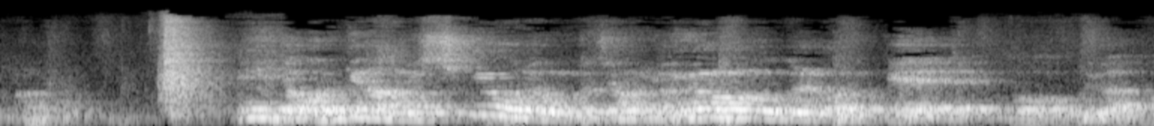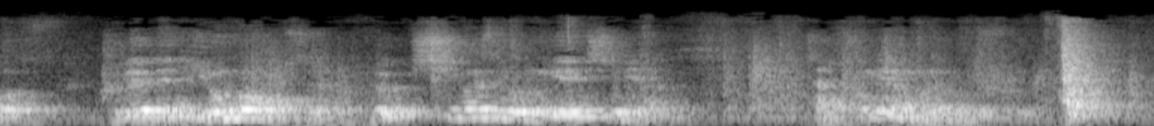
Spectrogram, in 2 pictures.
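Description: A man speaks with animation, as if lecturing, in a room with some echo.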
